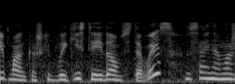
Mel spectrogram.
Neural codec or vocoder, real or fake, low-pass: none; real; 7.2 kHz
